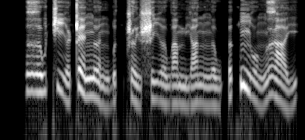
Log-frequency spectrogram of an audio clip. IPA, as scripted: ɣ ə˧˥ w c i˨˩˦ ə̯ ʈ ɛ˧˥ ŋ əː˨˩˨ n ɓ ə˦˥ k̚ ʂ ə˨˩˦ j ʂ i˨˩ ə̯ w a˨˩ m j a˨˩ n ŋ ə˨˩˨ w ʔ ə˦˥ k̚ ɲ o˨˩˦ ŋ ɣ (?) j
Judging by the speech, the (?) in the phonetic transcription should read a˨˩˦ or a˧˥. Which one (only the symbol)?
a˨˩˦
